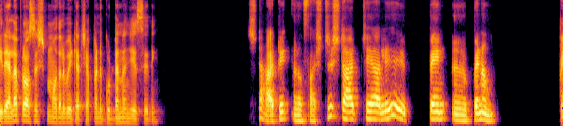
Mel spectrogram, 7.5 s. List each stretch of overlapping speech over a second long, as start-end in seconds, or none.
none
